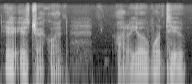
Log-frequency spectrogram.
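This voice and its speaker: A man with a very muted, mellow low voice presents an informal tutorial. He repeats words in a playful, chanting way. The sound is close and dry. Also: slow, gravelly, dry recording. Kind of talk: informal screen-recorded walkthrough.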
